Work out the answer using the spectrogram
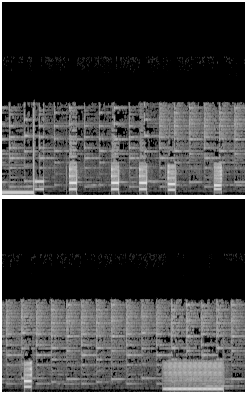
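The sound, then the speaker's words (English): A telephone dial tone gives way to six separate keypad tones as a number is dialled at random, followed by a longer, steady ringing tone. The tones are clean and electronic, with no voices. “let's see what he does here. Dialing at random.”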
